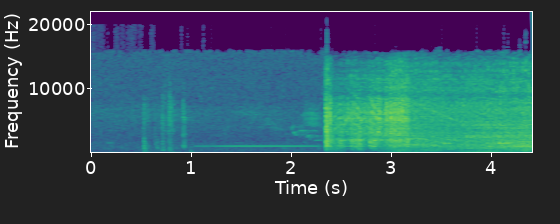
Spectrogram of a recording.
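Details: Chrysler 2.4 engine after timing belt, water pump and radiator replacement with fresh oil: fires at once and settles into a steady, even idle with no knocks or misses; normal start and idle.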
